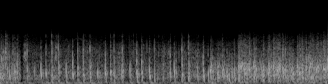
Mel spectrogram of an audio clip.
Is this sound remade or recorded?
recorded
